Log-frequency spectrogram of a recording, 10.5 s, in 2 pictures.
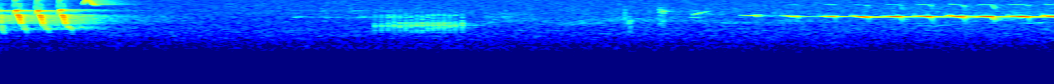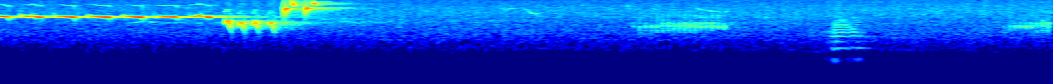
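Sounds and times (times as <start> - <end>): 
common nightingale Luscinia megarhynchos song: 0.0 - 0.7, 1.4 - 7.2.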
